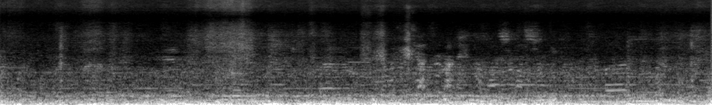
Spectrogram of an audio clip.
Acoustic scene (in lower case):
car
